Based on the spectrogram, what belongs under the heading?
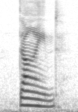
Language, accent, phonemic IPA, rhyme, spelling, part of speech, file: English, US, /daɪnd/, -aɪnd, dined, verb, En-us-dined.ogg
- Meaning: simple past and past participle of dine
